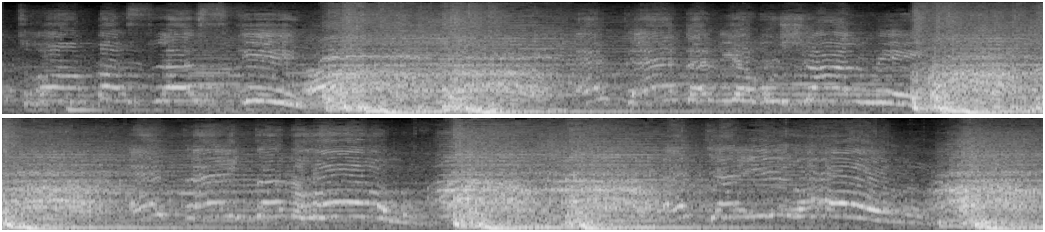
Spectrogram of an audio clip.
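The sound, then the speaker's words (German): A large protest crowd in Israel chants a short slogan in unison, answering a demonstrator calling out names of Israeli hostages held by Hamas and demanding their immediate release; the loud rhythmic phrase rises and repeats about three times, with many voices shouting together. “Und die Menge antwortet: Aschaf, sofort freilassen.”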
